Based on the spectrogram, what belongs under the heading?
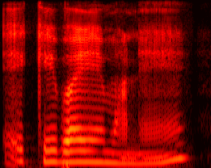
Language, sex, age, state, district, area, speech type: Assamese, female, 45-60, Assam, Dibrugarh, rural, spontaneous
